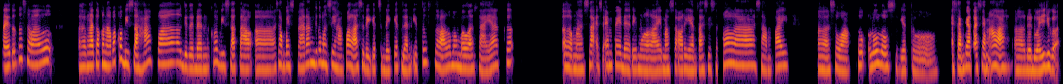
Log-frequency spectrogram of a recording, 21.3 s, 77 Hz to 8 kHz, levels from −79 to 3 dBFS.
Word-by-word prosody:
Nah, 205 Hz, -, +5 dB
itu 230 Hz, +2 st, -3 dB
tuh 310 Hz, -, 0 dB
selalu, 240 Hz, -2 st, +1 dB, 0.7 s
eee, 205 Hz, -, -1 dB
gak 215 Hz, 0 st, +7 dB
tau 230 Hz, -, +3 dB
kenapa, 220 Hz, +1 st, +4 dB
kok, 315 Hz, -, +4 dB
bisa 210 Hz, -3 st, +4 dB
hafal 245 Hz, +3 st, +1 dB
gitu, 190 Hz, -2 st, -1 dB
dan, 185 Hz, 0 st, +2 dB, 0.2 s
kok 260 Hz, +2 st, -2 dB
bisa 200 Hz, -1 st, -3 dB
tau 180 Hz, -1 st, +3 dB
eee, 180 Hz, +1 st, -1 dB
sampai 210 Hz, -2 st, +1 dB
sekarang 205 Hz, +5 st, 0 dB
gitu 255 Hz, +2 st, -3 dB
masih 225 Hz, -1 st, -1 dB
hafal 180 Hz, +5 st, +2 dB
lah 180 Hz, +2 st, +6 dB
sedikit-sedikit 180 Hz, -1 st, -3 dB
dan 175 Hz, -1 st, -1 dB
itu 210 Hz, +7 st, -5 dB, 0.2 s
selalu 195 Hz, -3 st, +3 dB
membawa 185 Hz, -3 st, +2 dB
saya 180 Hz, +4 st, -2 dB
ke, 255 Hz, -, -2 dB, 1.1 s
eee, 200 Hz, -3 st, +2 dB
masa 180 Hz, +4 st, -1 dB, 0.2 s
SMP, 215 Hz, +1 st, -1 dB
dari 175 Hz, -1 st, -1 dB
mulai 165 Hz, -1 st, +1 dB
masa 175 Hz, +1 st, -1 dB
orientasi 170 Hz, +1 st, -2 dB
sekolah 225 Hz, +1 st, +2 dB
sampai, 195 Hz, +4 st, -1 dB, 0.6 s
eee, 175 Hz, -2 st, 0 dB
sewaktu 175 Hz, +4 st, -1 dB, 0.2 s
lulus 210 Hz, -2 st, +1 dB
gitu. 165 Hz, 0 st, -6 dB, 0.7 s
SMP 180 Hz, +2 st, +3 dB
atau 195 Hz, -, +3 dB
SMA 190 Hz, +1 st, -1 dB
lah, 195 Hz, -2 st, +6 dB, 0.2 s
eee, 175 Hz, -1 st, -1 dB
dua-duanya 170 Hz, +2 st, +2 dB
juga 200 Hz, -3 st, +1 dB
195 Hz, 140 wpm, -24 LUFS, 175-220 Hz, 1.1 s, gak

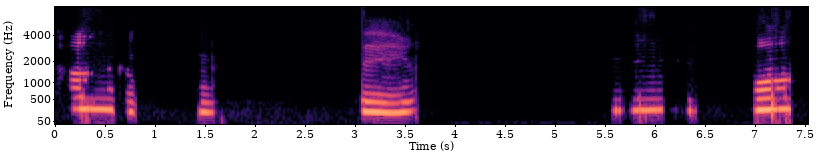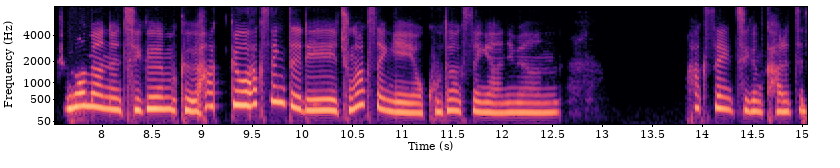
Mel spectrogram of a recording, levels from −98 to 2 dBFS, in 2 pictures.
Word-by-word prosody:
아 275 Hz, -, -5 dB
그렇구 270 Hz, -4 st, -4 dB, 0.7 s
음. 205 Hz, -1 st, -6 dB, 1.4 s
네. 215 Hz, -1 st, -1 dB, 2.2 s
음. 255 Hz, +1 st, -6 dB, 0.9 s
아 255 Hz, +1 st, +3 dB, 0.4 s
그러면은 300 Hz, -3 st, +4 dB
지금 275 Hz, +1 st, +3 dB
그 240 Hz, -1 st, +2 dB
학교 340 Hz, +6 st, +2 dB
학생들이 290 Hz, -, +2 dB
중학생이에요, 230 Hz, -, 0 dB
고등학생이에요? 220 Hz, -1 st, -2 dB
아니면 205 Hz, 0 st, -3 dB, 1.3 s
학생 295 Hz, -3 st, -3 dB
지금 230 Hz, 0 st, -2 dB
가르치신 220 Hz, +1 st, -4 dB
250 Hz, 180 characters per minute, -22 LUFS, 215-280 Hz, 2.2 s, 그러면은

